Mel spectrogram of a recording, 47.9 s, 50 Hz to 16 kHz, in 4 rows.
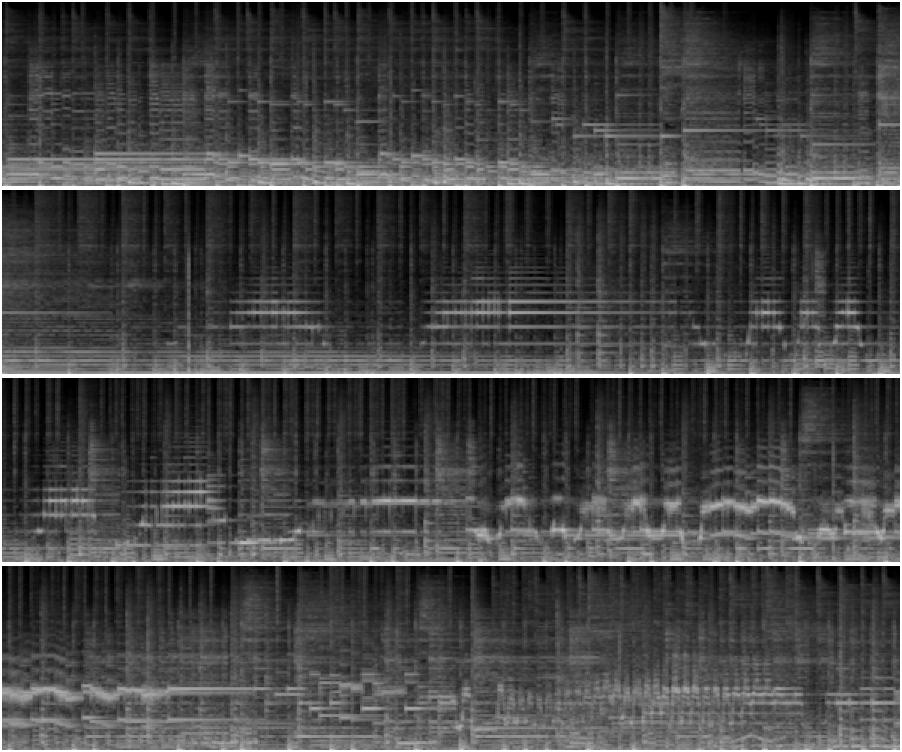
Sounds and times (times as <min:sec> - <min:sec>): Drum: 0:00.0 - 0:47.9
Drum kit: 0:00.0 - 0:47.9
Guitar: 0:00.0 - 0:47.9.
